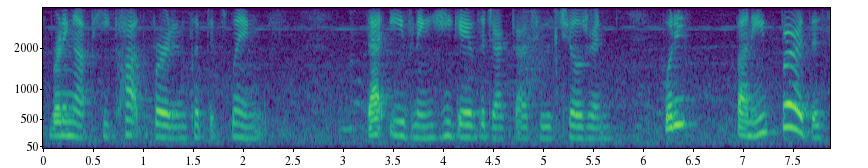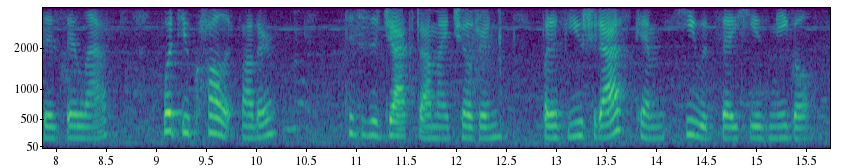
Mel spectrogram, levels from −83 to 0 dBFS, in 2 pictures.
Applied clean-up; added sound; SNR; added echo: none; Alarm; 18 dB; none.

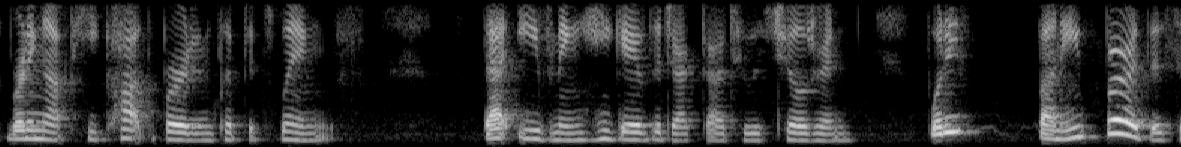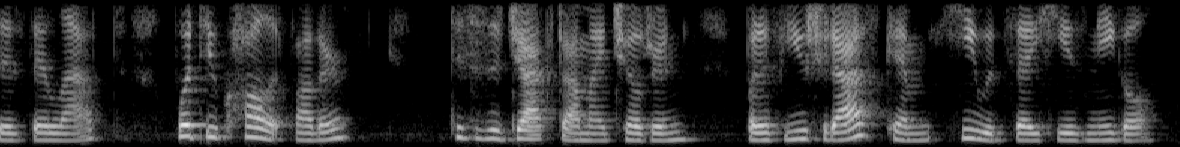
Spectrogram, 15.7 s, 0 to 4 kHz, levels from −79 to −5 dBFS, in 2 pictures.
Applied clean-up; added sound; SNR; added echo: none; none; none; none.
